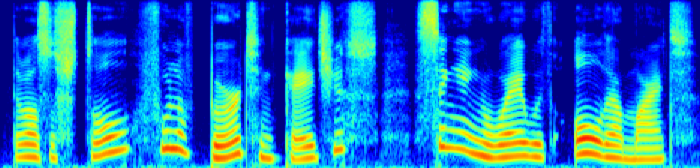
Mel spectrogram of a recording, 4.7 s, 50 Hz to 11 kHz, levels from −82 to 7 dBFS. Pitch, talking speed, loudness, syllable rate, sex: 235 Hz, 195 wpm, -16 LUFS, 4.6 syllables/s, female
